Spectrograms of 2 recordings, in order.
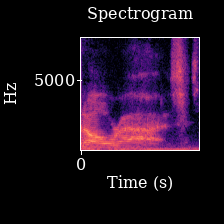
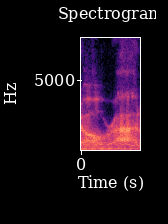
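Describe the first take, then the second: First: Whispering. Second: Said in the usual way. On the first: Shown as a demonstration. Repeated, third take whispered.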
